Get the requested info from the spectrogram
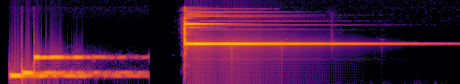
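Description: Subscribe-button animation sound effects: a short low two-note chime as the button is clicked, then about a second in a bright bell ding that rings out and slowly fades.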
